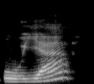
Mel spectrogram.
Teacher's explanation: fuerte la i o la a decimos uia decimos uia no vean que la fuerza va sobre la i de forma concreta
